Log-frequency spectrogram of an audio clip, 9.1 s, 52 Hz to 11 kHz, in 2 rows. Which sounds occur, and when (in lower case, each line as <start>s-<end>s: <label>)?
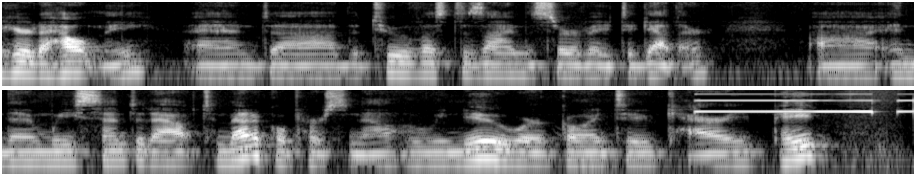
0.0s-0.7s: man speaking
0.0s-9.1s: background noise
0.9s-3.6s: man speaking
3.6s-4.0s: breathing
3.9s-8.7s: man speaking
8.0s-8.9s: bleep
9.0s-9.1s: bleep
